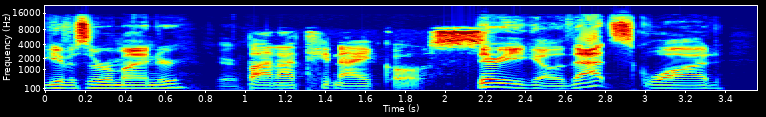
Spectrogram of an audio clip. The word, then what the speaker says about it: Panathinaikos: name I don't know, I forgetting how to pronounce. Could you give us a reminder? Sure. Panathinaikos.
